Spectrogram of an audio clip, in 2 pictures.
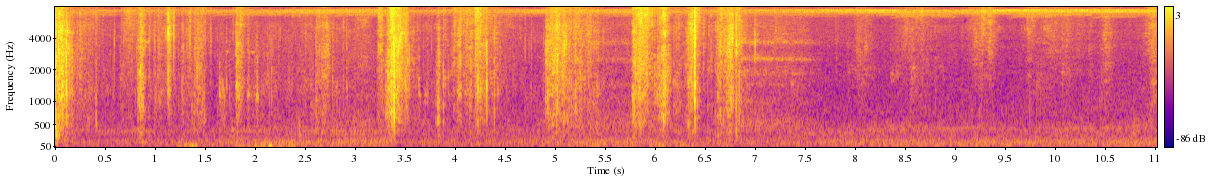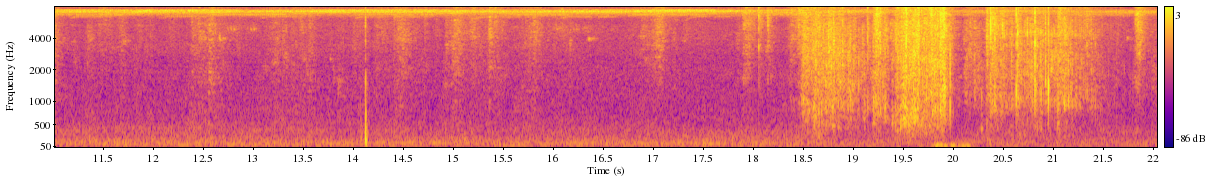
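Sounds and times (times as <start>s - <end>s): footsteps crunching on dry leaves: 0.0s - 7.4s, 18.4s - 21.6s
crickets droning: 0.0s - 22.0s
faint rustling: 18.4s - 22.0s.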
